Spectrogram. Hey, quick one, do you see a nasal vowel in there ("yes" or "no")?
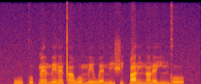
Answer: yes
